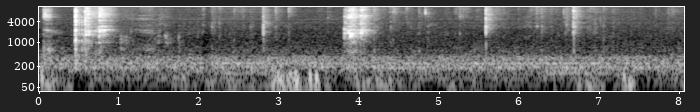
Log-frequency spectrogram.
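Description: Small plastic miniature toys and their packaging handled on a tabletop: scattered light clicks and brief rustles, the loudest about four seconds in, over a steady low room hum.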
